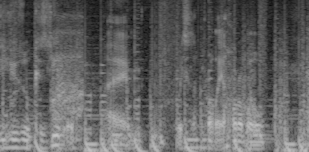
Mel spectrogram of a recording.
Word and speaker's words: Yuzo Koshiro: has a fantastic soundtrack from, I believe it's pronounced Yuzo Koshiro, which is probably a horrible bastardization I pulled off.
